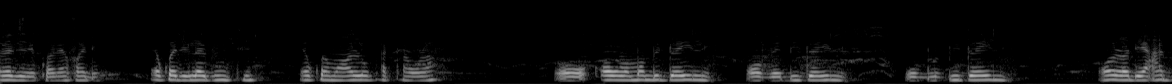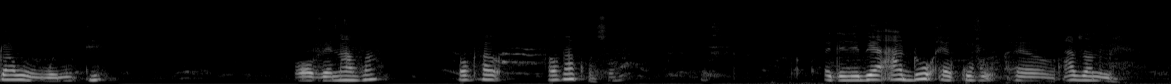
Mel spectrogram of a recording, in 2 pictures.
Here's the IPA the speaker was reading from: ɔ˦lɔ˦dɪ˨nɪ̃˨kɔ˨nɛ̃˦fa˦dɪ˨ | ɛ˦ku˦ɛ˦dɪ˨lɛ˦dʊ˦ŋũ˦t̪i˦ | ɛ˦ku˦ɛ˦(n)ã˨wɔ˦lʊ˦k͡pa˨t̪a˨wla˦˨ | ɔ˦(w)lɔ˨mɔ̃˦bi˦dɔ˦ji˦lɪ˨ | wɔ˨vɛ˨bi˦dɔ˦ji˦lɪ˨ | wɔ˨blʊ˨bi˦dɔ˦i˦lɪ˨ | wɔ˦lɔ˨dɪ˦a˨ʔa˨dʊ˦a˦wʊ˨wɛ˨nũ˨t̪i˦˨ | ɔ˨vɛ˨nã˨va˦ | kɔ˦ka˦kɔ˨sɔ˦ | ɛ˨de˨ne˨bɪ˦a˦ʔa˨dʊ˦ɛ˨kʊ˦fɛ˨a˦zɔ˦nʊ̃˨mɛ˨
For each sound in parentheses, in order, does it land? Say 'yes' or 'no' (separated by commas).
no, yes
